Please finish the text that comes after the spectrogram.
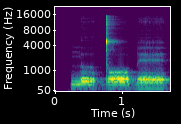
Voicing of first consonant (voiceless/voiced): voiced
